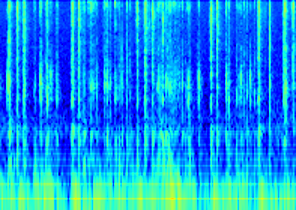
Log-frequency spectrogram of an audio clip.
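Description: Fingertips of both hands tap rapidly across the low-profile plastic chiclet keys of a black laptop with a hollow device body, typing continuously. The result is a fast, steady stream of short, bright clicks and clacks that die away almost instantly, over a steady low hum.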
